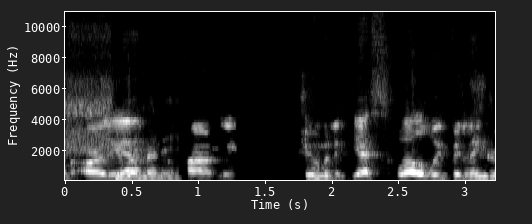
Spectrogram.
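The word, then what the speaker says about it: Tchouaméni: TCHOUAMENI, and I've got no idea how you pronounce her first name. Arlian, apparently. Shumani, yes.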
